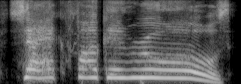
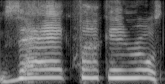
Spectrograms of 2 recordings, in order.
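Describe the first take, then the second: First: Stretched high mock yell from the control room; imitated yell. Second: Drawn-out Southern country twang, pitched way up. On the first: Producer yelling to the guitarist, imitated in a long high yell. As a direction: call it out long and high like across a studio. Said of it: "Andrew yelled from the fucking control room". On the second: Shown as a demonstration. Podcaster demoing the lyric in a Southern country twang. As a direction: stretch it slow with a high Southern drawl. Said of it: "if you say it in a country twang".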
